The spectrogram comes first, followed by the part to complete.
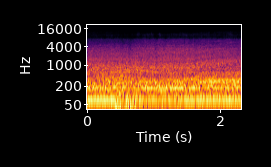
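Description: Heavy diesel engine running at a steady speed, a low hum that does not change.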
